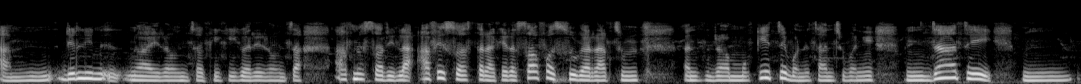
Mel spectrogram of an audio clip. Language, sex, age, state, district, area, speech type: Nepali, female, 30-45, West Bengal, Jalpaiguri, rural, spontaneous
